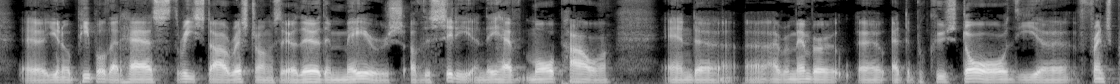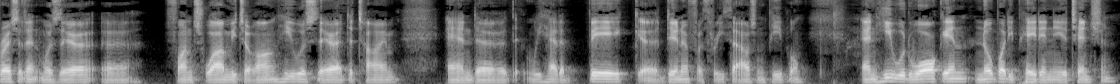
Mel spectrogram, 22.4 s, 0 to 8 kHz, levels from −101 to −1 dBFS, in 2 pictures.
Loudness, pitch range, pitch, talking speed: -21 LUFS, 85-95 Hz, 90 Hz, 175 wpm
